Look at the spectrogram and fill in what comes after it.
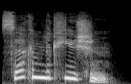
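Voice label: "circumlocution", British English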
